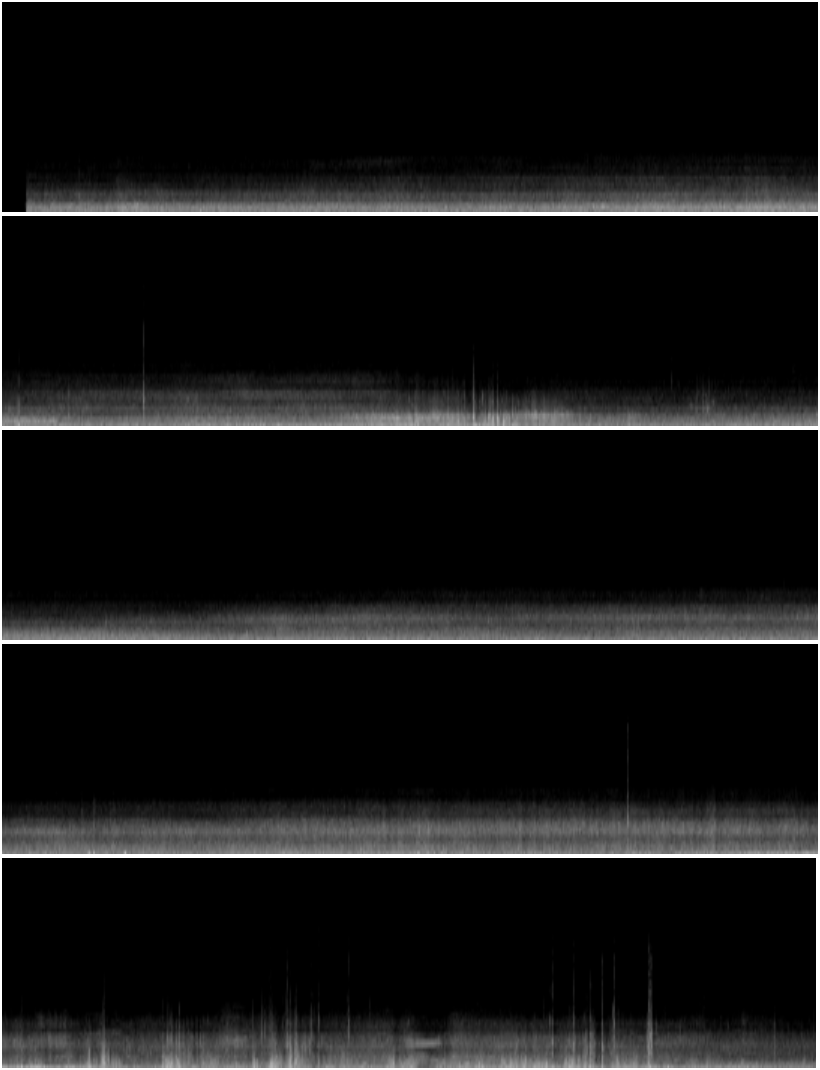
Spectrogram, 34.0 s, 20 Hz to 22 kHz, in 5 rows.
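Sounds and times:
ocean surf: 0.2s - 33.9s
wind buffeting microphone: 0.2s - 33.9s
water splashes: 8.8s - 14.0s.

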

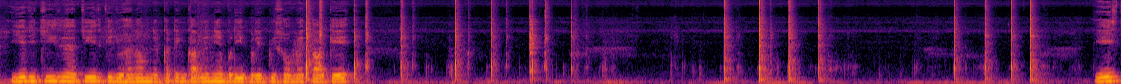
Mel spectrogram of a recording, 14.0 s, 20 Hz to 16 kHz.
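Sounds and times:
knife tapping metal tray: 3.7s - 6.8s.

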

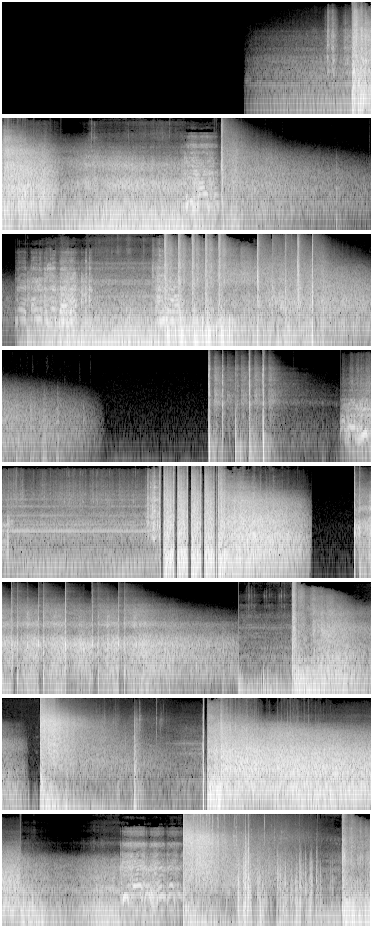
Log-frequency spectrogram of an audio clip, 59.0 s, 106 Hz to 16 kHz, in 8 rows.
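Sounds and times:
sharp crack: 6.4s - 9.4s, 11.7s - 14.8s, 17.8s - 24.0s, 26.2s - 28.0s, 36.6s - 41.6s, 45.0s - 47.6s, 55.3s - 59.0s
cannon firing bursts: 6.5s - 10.5s, 11.1s - 23.9s, 26.2s - 28.0s, 32.5s - 35.7s, 36.5s - 41.6s, 42.7s - 47.3s, 48.2s - 52.1s, 55.2s - 59.0s
rounds exploding: 6.8s - 9.9s, 11.0s - 16.6s, 17.7s - 23.9s, 26.2s - 27.9s, 32.6s - 35.7s, 36.5s - 41.6s, 42.6s - 47.4s, 48.2s - 54.0s, 55.2s - 59.0s.

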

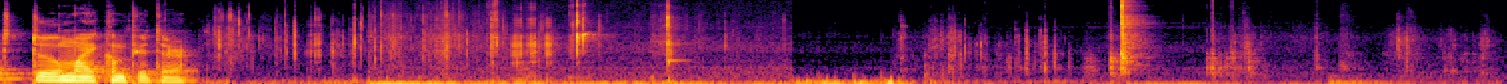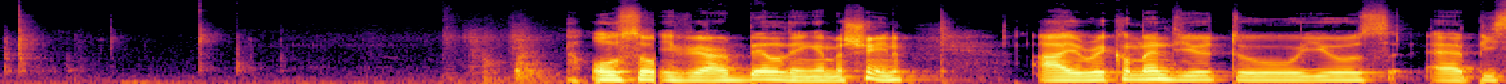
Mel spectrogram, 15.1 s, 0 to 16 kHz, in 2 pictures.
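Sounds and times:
cable plugs clicking into ports: 5.0s - 6.3s.

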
